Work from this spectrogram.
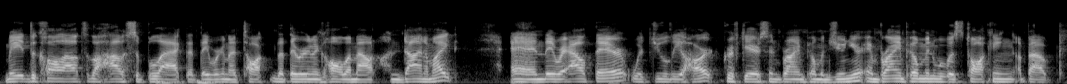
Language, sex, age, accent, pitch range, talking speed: English, male, 20-39, American, 115-145 Hz, 240 wpm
